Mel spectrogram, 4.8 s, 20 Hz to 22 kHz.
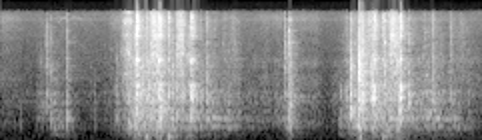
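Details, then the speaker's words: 1970 Gravely Commercial 8 garden tractor, sat a few years: two roughly one-second bursts of cranking that never catch; no-start with weak spark, owner suspects dirty ignition points, to be cleaned. "hopefully you guys will be able to see that but it's got weak or very little spark you guys see any better there maybe but it's got weak spark"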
